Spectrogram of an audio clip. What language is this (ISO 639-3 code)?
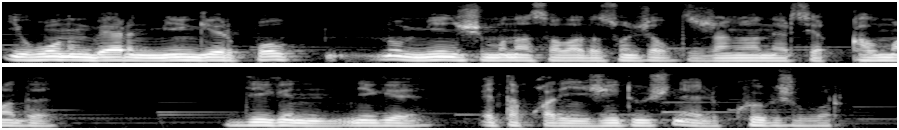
kaz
